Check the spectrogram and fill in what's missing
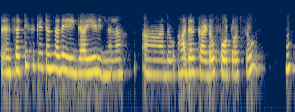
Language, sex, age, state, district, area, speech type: Kannada, female, 18-30, Karnataka, Davanagere, rural, conversation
